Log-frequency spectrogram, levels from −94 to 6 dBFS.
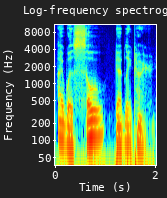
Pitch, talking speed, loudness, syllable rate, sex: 95 Hz, 150 wpm, -17 LUFS, 4.4 syllables/s, male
